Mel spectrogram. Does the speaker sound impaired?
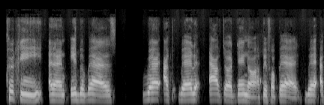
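Yes: Down syndrome; congenital.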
